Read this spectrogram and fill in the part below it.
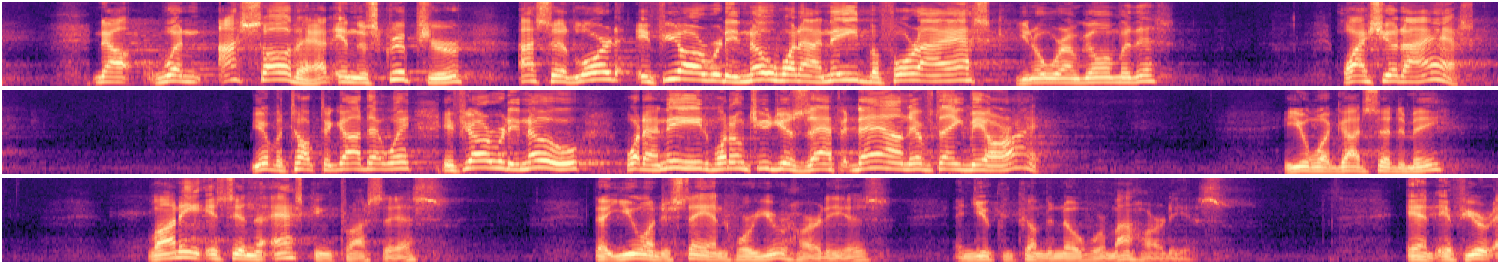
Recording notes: Recorded on May 5, 2019 at Graceland Baptist Church in New Albany, Indiana.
